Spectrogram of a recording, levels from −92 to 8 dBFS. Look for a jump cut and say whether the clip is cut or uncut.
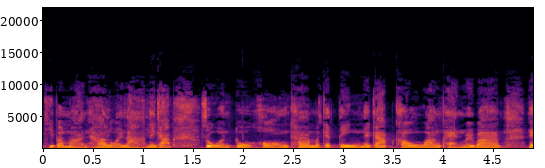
cut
